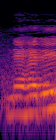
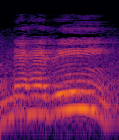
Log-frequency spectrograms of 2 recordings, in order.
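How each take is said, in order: First: The final vowel is plain, not nasalized. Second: The final vowel is nasalized. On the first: The speaker calls it wrong. "नहरे नहीं होता" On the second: The speaker calls it right. "ए ये यहां बिंदी आनी है"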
